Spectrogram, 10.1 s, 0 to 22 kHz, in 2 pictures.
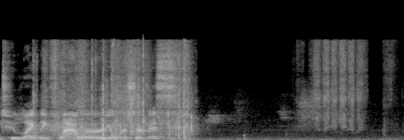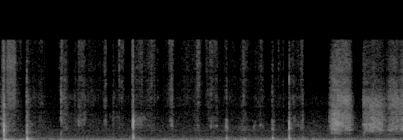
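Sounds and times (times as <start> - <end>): hands rubbing flour on countertop: 3.7 - 10.0.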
